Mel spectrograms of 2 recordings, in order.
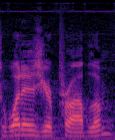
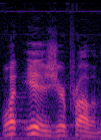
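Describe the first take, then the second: First: "What" lifted as the key word; stress on WHAT. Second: "is" stressed with a falling close. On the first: Counselor demonstrating emphasis on "What". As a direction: lean on "What" at the start. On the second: Counselor showing a pushier emphasis on "is". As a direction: press on "is" to sound accusing. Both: Shown as a demonstration. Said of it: "you just gotta be careful where you put the emphasis".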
